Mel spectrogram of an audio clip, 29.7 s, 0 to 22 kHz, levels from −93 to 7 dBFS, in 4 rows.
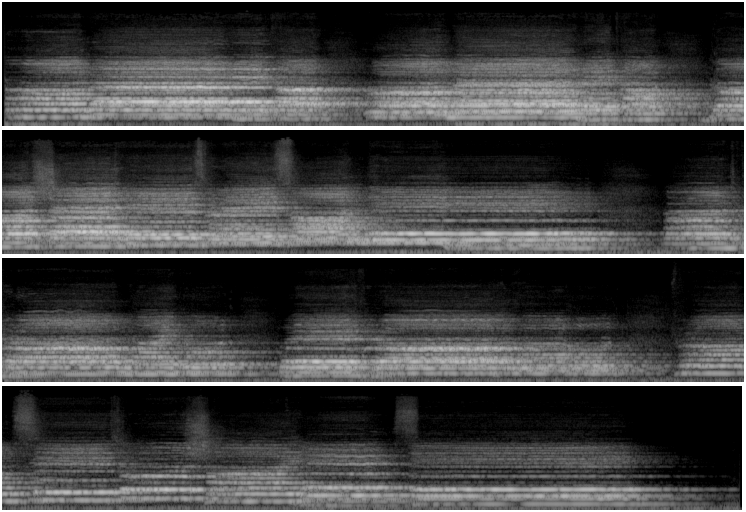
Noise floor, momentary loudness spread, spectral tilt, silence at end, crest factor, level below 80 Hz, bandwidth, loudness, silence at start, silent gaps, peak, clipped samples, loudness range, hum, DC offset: -54 dBFS; 14 LU; -6 dB/octave; 0.55 s; 20 dB; -56 dBFS; 11.5 kHz; -24 LUFS; 0 s; none; -4 dBFS; under 0.1%; 9 LU; none; under 0.1%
